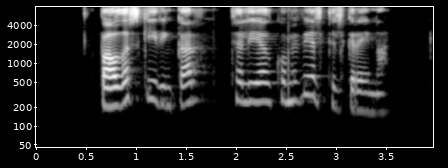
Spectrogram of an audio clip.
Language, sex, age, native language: Icelandic, female, 50-59, Icelandic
